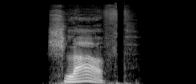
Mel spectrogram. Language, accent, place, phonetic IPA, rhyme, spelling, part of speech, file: German, Germany, Berlin, [ʃlaːft], -aːft, schlaft, verb, De-schlaft.ogg
- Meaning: inflection of schlafen: 1. second-person plural present 2. plural imperative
